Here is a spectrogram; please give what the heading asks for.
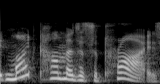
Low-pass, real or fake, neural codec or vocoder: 7.2 kHz; fake; autoencoder, 22.05 kHz, a latent of 192 numbers a frame, VITS, trained on one speaker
